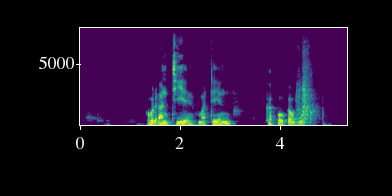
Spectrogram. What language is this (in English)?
Luo (Kenya and Tanzania)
